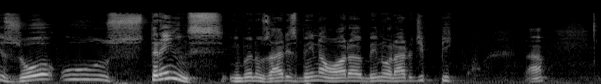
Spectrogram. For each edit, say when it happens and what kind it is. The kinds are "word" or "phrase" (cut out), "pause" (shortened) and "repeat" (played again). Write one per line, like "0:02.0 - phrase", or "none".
none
